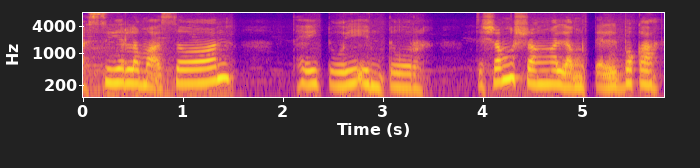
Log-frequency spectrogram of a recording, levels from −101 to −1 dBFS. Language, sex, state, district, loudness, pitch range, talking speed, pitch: Mizo, female, Mizoram, Aizawl, -14 LUFS, 195-225 Hz, 145 wpm, 215 Hz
